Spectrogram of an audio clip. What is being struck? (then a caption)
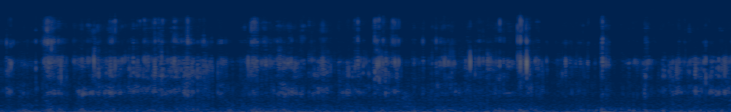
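Silicone scrubber brush. Long nails quickly scratch the bristles of a small blue silicone scrubber brush folded in half. The result is a quiet, continuous, dry crackling scratch, concentrated in the upper mids and bright highs, with little low end and occasional sharper ticks.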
